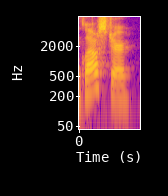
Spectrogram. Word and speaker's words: Gloucester: Moving hooch on the road because, of course, you're located in Gloucester.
